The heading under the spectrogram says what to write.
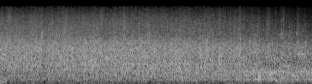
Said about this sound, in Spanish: Gran par de Antonio Chacón que ahora saluda a Montera en mano la fuerte ovación del público.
